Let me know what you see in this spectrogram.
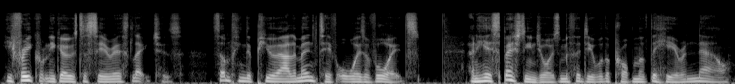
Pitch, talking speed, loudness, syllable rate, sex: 130 Hz, 210 wpm, -20 LUFS, 7.2 syllables/s, male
